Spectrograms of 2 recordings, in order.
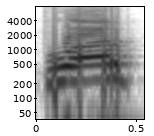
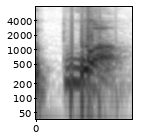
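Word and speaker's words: poor: कौन सा हां जी पुअर पुअर नहीं बोलते पुआ एक पुअरा नहीं पुआ शॉर्ट एक व बोलते पुआ पुआ पुअर पूरेस्ट हा आर साइलेंट है लेकिन जब रर लगाएंगे तो बोलना पड़ेगा पुआर बहुत सुंदर बहुत देखो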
